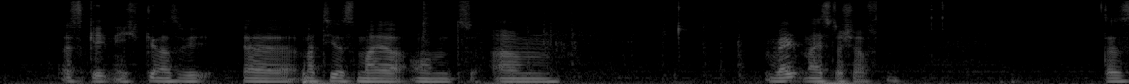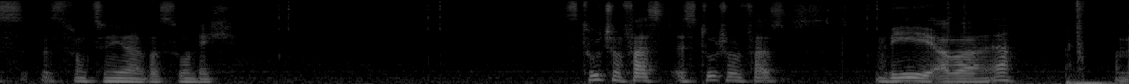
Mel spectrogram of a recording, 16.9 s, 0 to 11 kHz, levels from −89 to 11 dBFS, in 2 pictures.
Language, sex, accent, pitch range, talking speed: German, male, German, 115-145 Hz, 105 wpm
